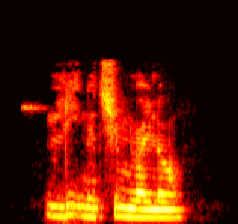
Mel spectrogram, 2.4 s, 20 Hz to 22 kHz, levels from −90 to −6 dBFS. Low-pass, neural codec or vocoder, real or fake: 7.2 kHz; none; real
